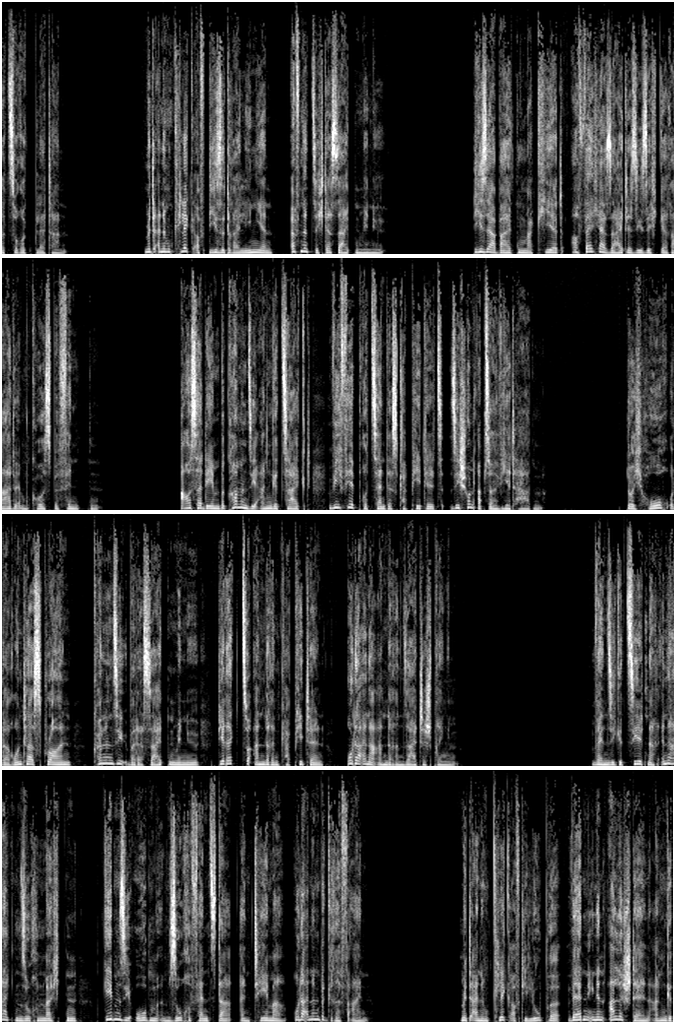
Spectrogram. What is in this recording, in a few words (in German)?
E-Learning Sprecherin Selbstlernkurs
